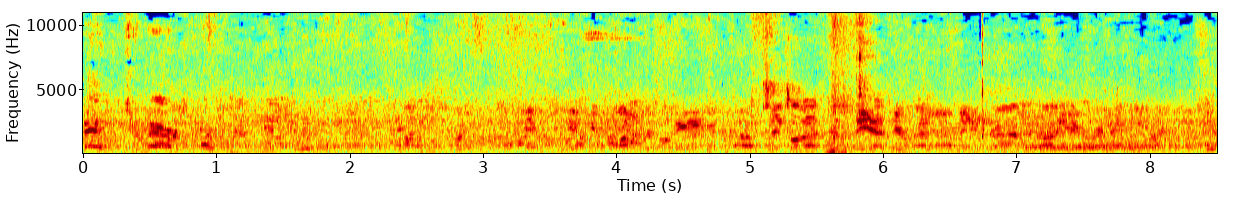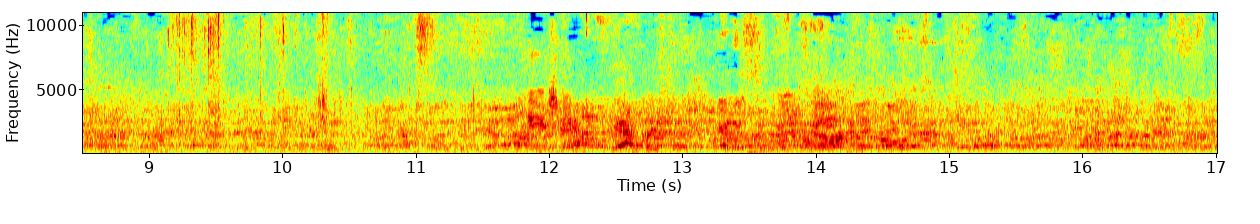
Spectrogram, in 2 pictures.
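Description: A crowd of young men and women chatter loudly all around in a large echoing room.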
